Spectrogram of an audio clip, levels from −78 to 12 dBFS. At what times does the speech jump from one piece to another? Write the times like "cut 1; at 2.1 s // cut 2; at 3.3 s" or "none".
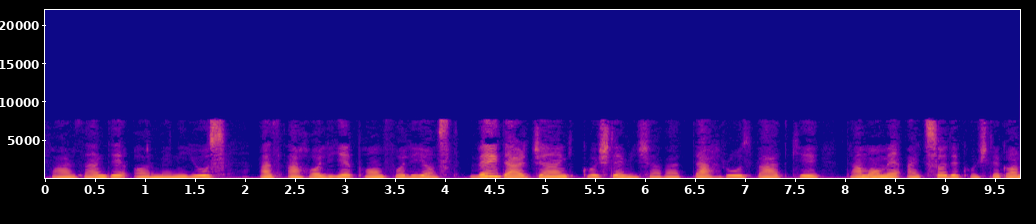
cut 1; at 4.2 s // cut 2; at 6.4 s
